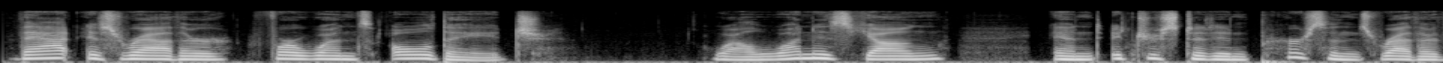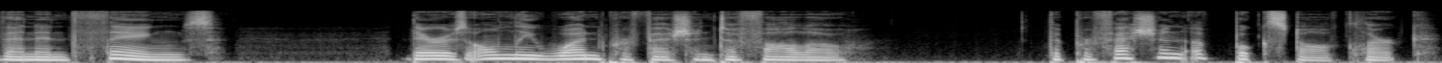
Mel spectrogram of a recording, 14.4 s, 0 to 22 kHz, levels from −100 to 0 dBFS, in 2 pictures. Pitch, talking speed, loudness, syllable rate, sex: 170 Hz, 125 wpm, -20 LUFS, 4.6 syllables/s, female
